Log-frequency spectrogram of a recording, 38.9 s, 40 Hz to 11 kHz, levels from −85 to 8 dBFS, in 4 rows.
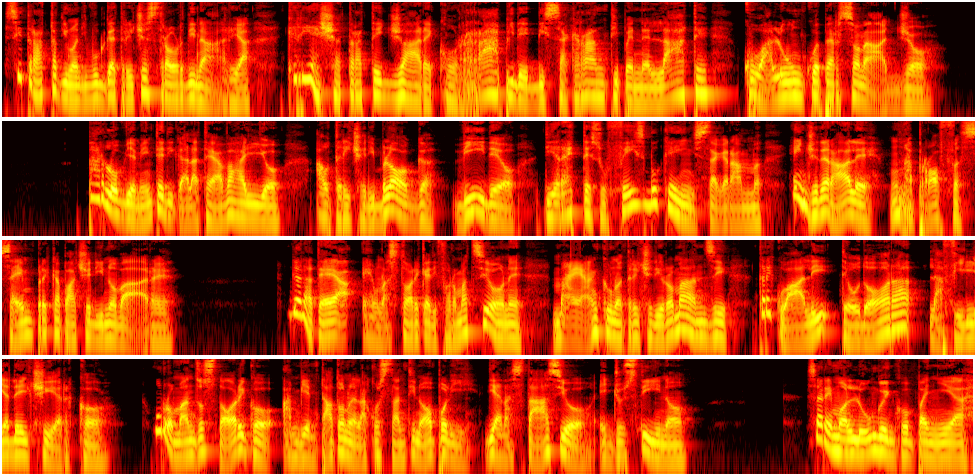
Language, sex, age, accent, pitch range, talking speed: English, male, 30-49, Italian, 90-115 Hz, 115 wpm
